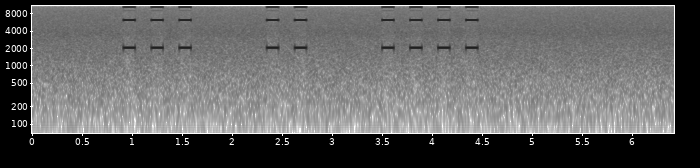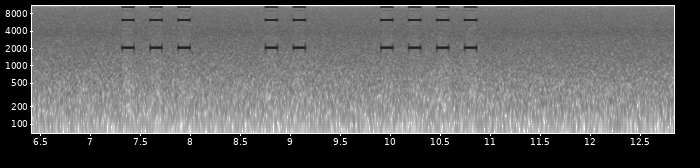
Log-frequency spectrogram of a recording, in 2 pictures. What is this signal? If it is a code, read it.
Beep code, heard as beeps from a small speaker, played twice, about 2050 Hz. 3-2-4. In Phoenix BIOS tables: keyboard controller failure.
